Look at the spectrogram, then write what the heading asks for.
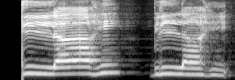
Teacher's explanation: اللہ کے لام کو باریک آواز میں ادا کریں گے کیونکہ اللہ کے لام سے پہلے حرف کے نیچے زیر ہے۔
